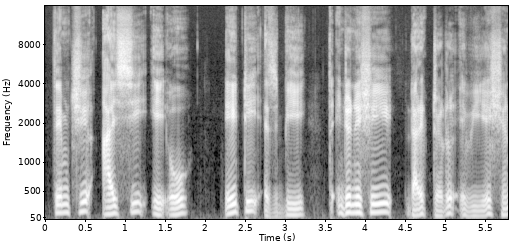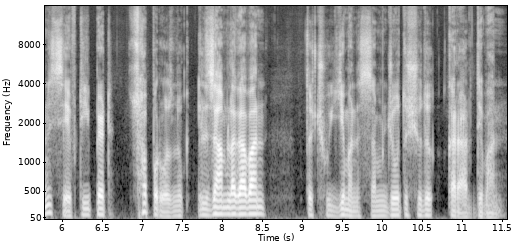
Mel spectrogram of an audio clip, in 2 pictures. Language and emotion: Kashmiri, neutral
